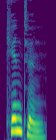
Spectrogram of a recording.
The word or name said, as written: kynton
